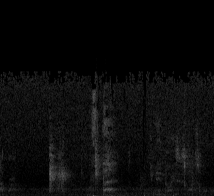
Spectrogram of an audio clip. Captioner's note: whispering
